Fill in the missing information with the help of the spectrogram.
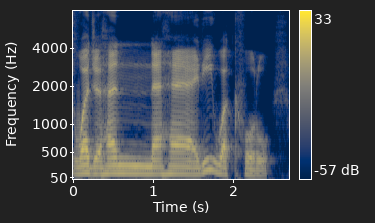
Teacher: Okay, the ra here will be heavy if we stopped as I recited. But if you continued reading, then the ra will be light because it has kasra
